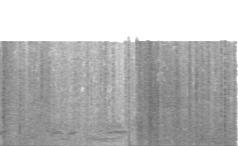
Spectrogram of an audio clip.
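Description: Tank cannon fire and explosions in War Thunder's April Fools exoskeleton combat suits versus tanks event: a dense, rumbling low barrage, louder in the second half, under faint background noise.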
